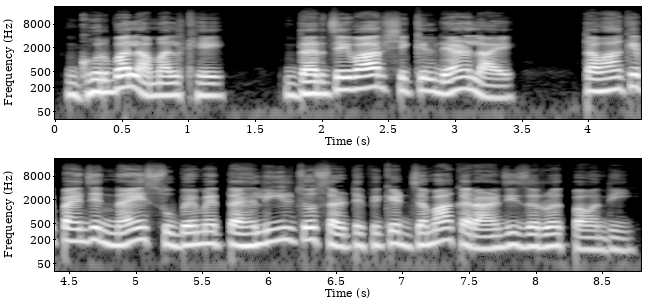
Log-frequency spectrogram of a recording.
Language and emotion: Sindhi, neutral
